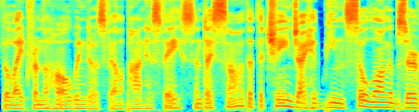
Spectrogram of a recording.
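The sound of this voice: Lively intonation in an unforced reading voice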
